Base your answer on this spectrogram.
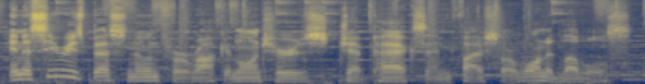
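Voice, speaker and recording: A man reading a scripted video essay in a dry, wry, measured way. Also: on the low side, very animated. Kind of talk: scripted narration. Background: background music.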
